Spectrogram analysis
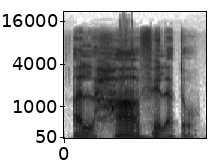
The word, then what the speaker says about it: الحافلة: مشق کروا دے۔ جی، اس میں ہا کو ذرا حلق سے ادا کرنا ہے، الحافلتو۔ چلے پورا جملہ پڑھتے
